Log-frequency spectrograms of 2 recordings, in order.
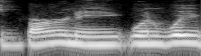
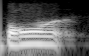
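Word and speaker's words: Boerne: knows how to pronounce Bernie. Before we went there, we said Boern or something.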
